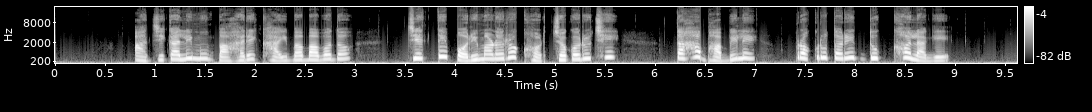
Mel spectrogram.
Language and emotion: Odia, sad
